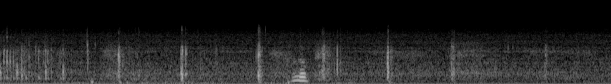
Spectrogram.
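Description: Footsteps of a walker on a stony forest trail: irregular short sharp steps, about one or two a second, over a faint steady hiss.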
